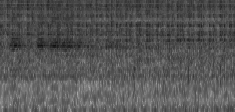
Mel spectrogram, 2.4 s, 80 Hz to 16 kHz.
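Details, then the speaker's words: Honda XRM125 after top-end overhaul, first start, very quiet steady putter at idle with no tapping or rattles, oil flow being checked; normal idle. "So ayan, umandar na, napakatahimik."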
